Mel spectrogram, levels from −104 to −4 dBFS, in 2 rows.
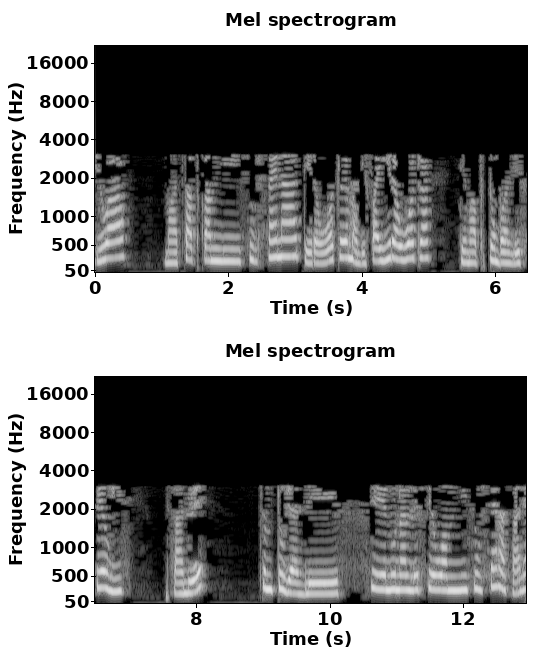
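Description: MP3 compression, heavy and present throughout the speech, is the likely cause of the damage heard from start to finish. Nothing survives above 3 kHz, so the treble is sliced off flat and sibilants lose their edge. The encoder is starved of bits, which fits a rate around 8 kbps, so it zeroes weak frequency lines that then flicker in and out between frames, giving a watery, swirling texture with chirpy artefacts and smeared consonant attacks.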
